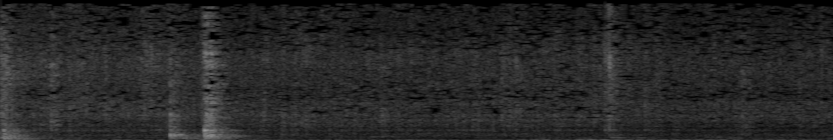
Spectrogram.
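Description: Mint leaves, onions, tomatoes and green chillies sautéing in oil in a pan with a steady sizzle. A spoon stirs and scrapes the pan a few times, the loudest stroke about a second in.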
